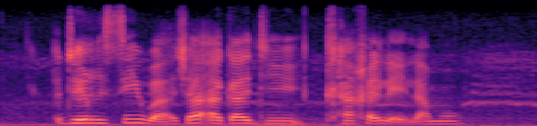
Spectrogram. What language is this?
Tswana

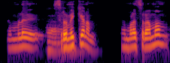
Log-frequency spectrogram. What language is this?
Malayalam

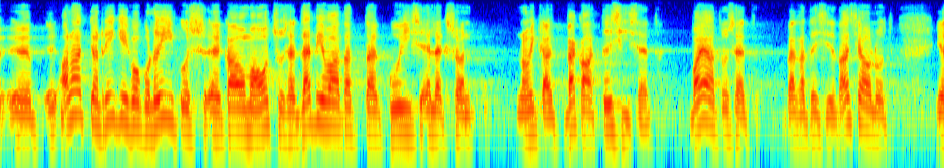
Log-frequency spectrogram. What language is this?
Estonian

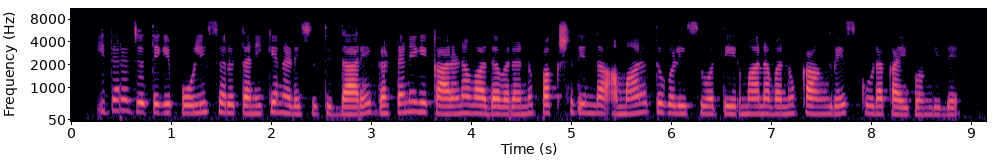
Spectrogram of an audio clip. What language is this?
Kannada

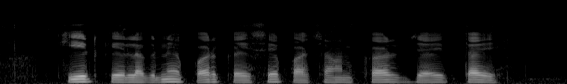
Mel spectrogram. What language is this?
Magahi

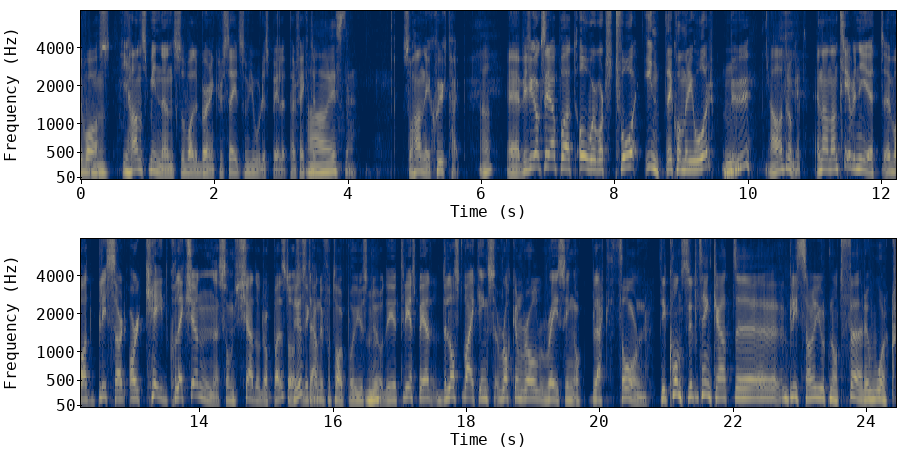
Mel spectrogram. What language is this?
Swedish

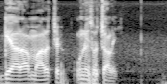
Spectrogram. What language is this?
Punjabi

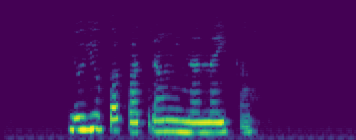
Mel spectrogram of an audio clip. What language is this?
Sihuas Ancash Quechua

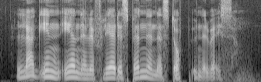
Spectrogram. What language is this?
Norwegian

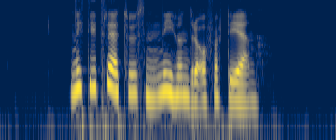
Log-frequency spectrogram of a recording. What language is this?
Norwegian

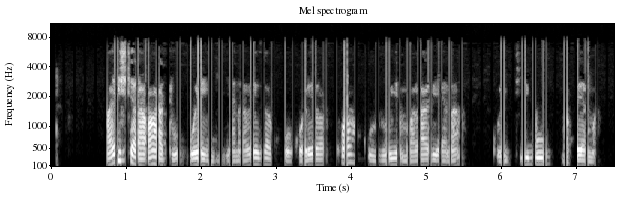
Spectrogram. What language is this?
Swahili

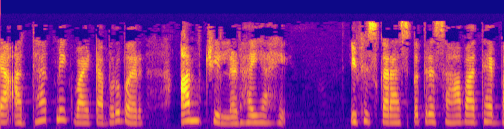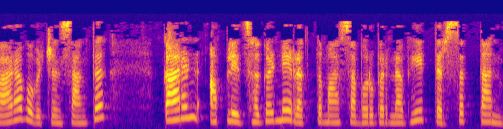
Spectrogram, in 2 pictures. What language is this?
Marathi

